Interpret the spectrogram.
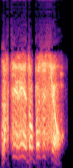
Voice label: voice message art charged, crew tanks french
